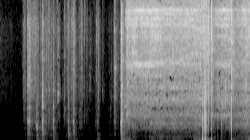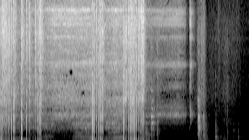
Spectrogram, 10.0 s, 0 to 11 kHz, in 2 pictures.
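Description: High-voltage arcing from a homemade 150–200 kV voltage multiplier fed by a flyback transformer: a few scattered snaps at first, then about five seconds of continuous crackling hiss with sharper cracks. The arcing then thins to a few last snaps and stops.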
